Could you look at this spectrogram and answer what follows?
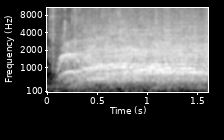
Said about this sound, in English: Can I have a round of applause for how eager you are to hear from them?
